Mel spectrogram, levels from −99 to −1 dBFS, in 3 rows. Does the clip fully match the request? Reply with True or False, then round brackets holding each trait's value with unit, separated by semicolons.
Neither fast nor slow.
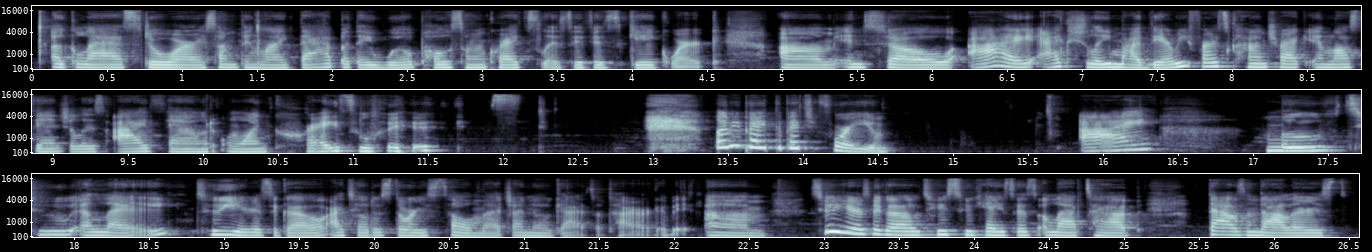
True (160 wpm)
